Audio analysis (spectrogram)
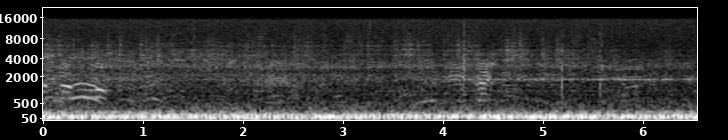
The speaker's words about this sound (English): Well, we've got another train going by. That's the sound that you hear in the background.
